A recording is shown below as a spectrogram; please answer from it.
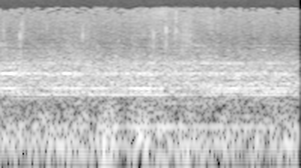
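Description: Quiet outdoor background: a faint, steady low rumble with a thin, steady hum over it.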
